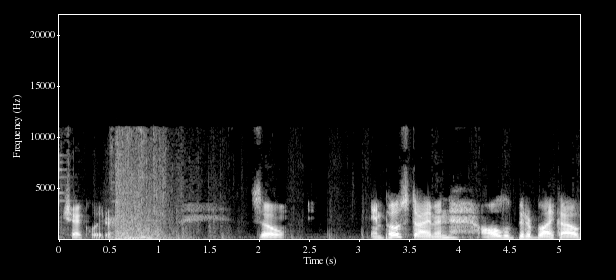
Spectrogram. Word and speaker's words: daemon: The pawns pronounce it diamond, I'm pronouncing it diamond.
